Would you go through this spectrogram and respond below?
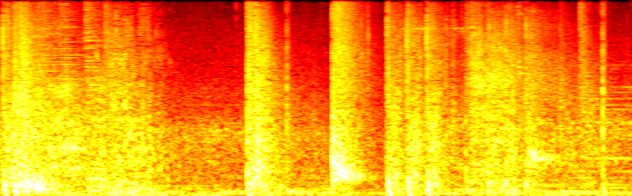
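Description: Rapid gunfire from RimWorld colonists shooting at a creature, with dense, loud bursts of shots in an irregular rhythm and several sharp, heavy reports standing out.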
